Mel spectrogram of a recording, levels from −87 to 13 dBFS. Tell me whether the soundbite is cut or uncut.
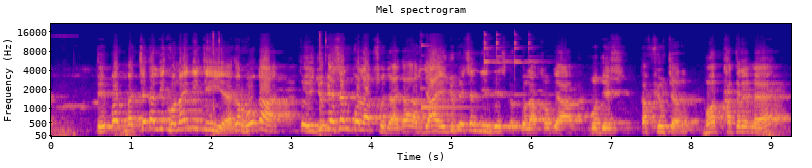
uncut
